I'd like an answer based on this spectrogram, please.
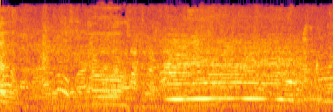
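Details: An injured cow with a broken leg from a slip gives a long, steady, drawn-out moo in the second half. It follows softer lowing and is set against people talking nearby.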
